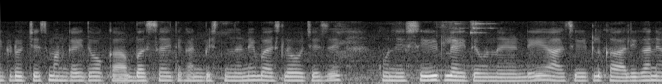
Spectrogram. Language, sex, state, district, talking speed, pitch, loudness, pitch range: Telugu, female, Andhra Pradesh, Anantapur, 180 wpm, 180 Hz, -15 LUFS, 175-190 Hz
